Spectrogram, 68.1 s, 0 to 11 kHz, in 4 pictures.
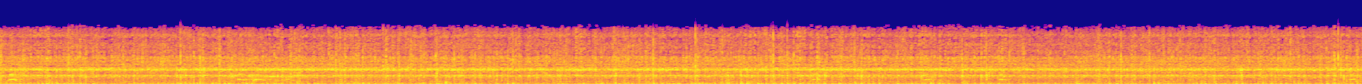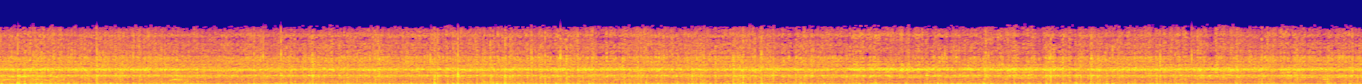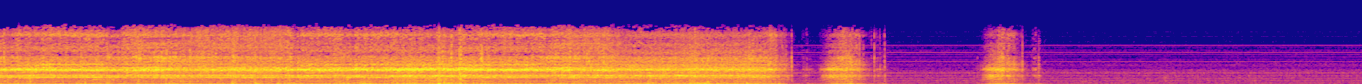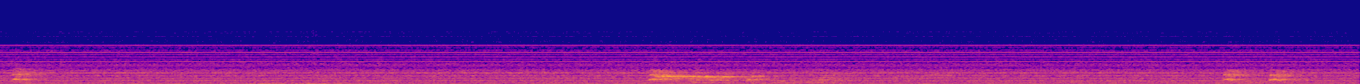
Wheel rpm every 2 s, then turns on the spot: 110, 110, 120, 120, 110, 110, 120, 110, 110, 120, 120, 110, 110, 110, 110, 110, 110, 110, 110, 110, 110, 100, 20, 10, 0, 0, 0, 0, 0, 0, 0, 0, 0, 0.
none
